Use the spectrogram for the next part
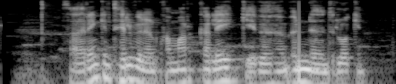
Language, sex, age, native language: Icelandic, male, 30-39, Icelandic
